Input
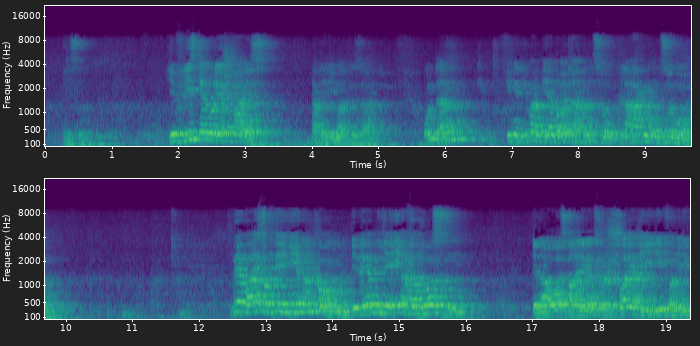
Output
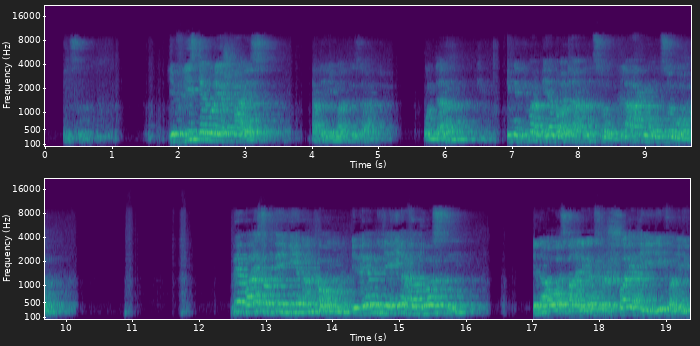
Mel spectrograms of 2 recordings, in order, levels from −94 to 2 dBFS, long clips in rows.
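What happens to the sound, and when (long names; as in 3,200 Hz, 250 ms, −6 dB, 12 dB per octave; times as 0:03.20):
0:10.90–0:11.79: spectral envelope flattened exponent 0.6
whole clip: Butterworth high-pass 210 Hz 36 dB per octave; noise gate −49 dBFS, range −28 dB; level −3.5 dB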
